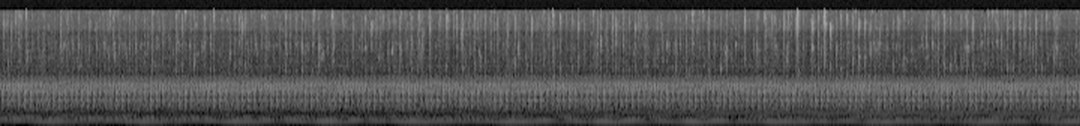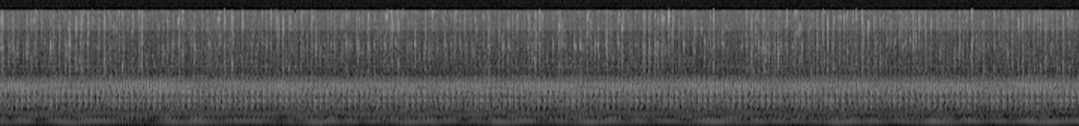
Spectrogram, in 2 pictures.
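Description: Steady hum of a small motor, such as a pump or fan, with many steady tones and a slow, regular wavering in its low end.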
